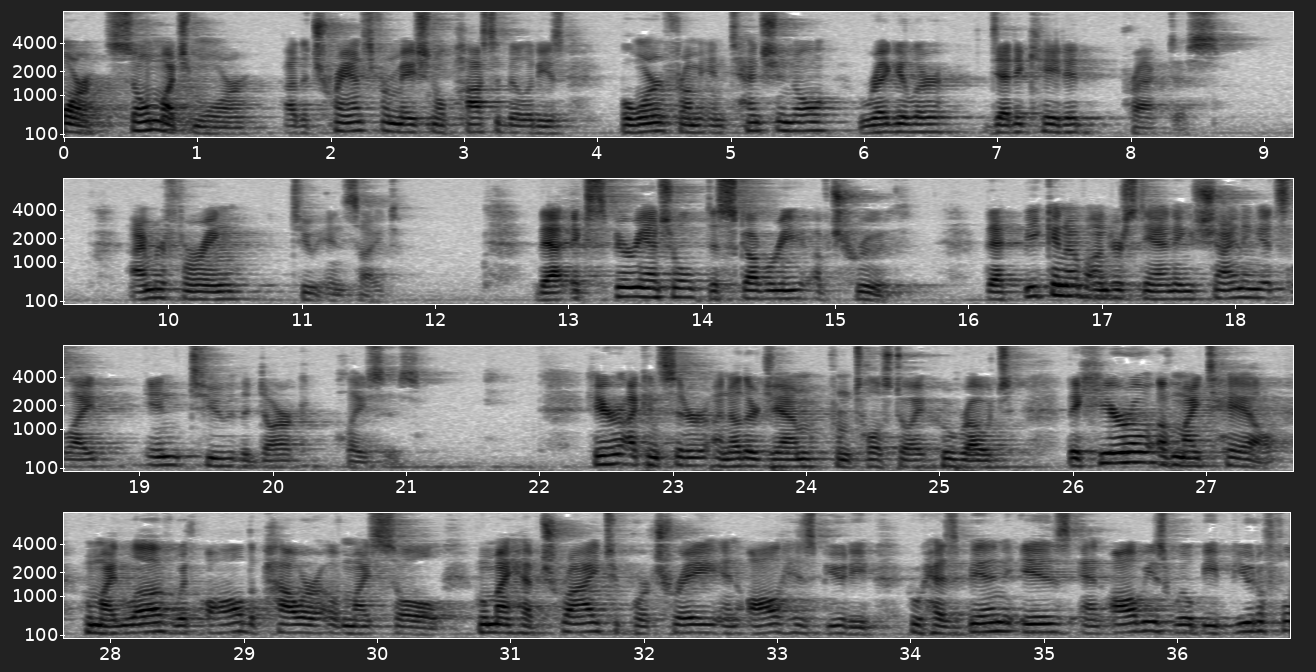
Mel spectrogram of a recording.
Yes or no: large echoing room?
yes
